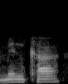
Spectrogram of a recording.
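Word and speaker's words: מנחה: Minka Minka my here I say the Minka as it's pronounced in modern Hebrew Minka Hebrew the mean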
